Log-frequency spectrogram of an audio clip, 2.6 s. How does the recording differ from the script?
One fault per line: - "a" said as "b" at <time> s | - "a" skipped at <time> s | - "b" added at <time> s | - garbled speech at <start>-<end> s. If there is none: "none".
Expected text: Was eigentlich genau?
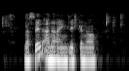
- "will Anne" added at 0.7 s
